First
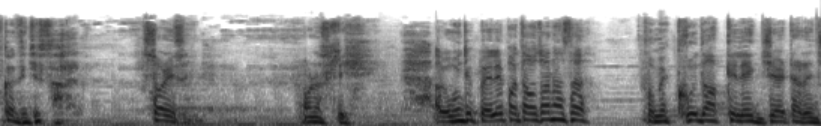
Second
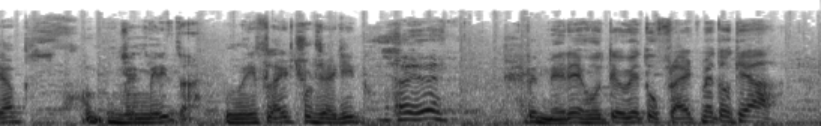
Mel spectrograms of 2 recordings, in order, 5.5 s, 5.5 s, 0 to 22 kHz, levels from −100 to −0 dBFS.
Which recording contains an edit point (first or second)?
second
